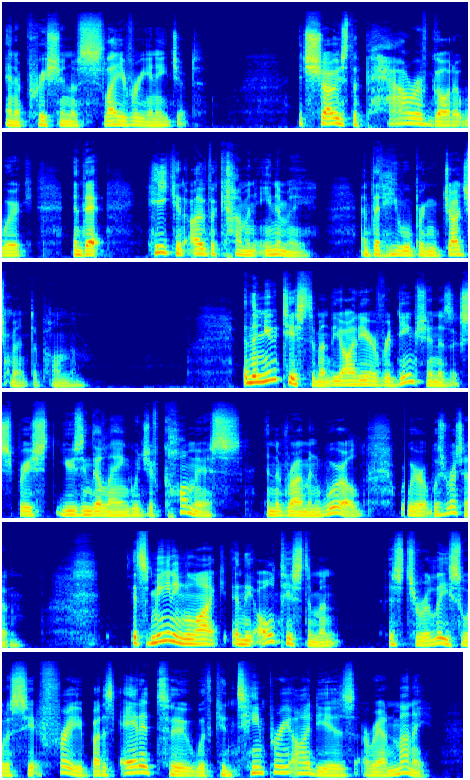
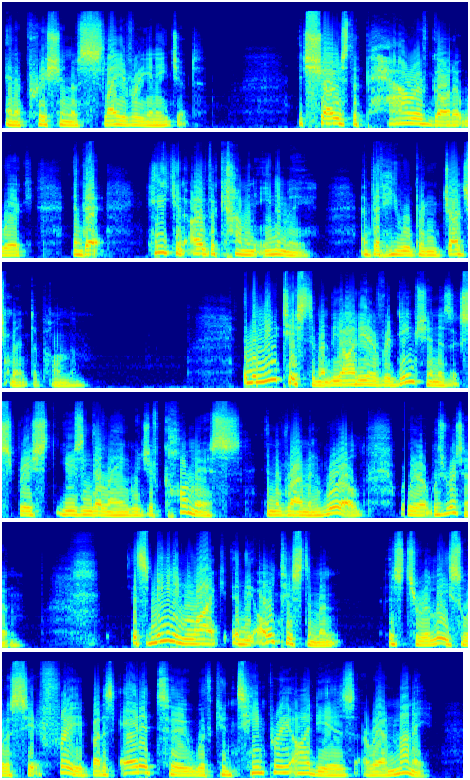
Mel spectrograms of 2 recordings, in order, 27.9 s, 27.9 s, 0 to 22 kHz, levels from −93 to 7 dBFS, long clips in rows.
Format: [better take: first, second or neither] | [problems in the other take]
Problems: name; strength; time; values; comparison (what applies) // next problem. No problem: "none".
first | distortion; heavy; 7 dB below the speech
